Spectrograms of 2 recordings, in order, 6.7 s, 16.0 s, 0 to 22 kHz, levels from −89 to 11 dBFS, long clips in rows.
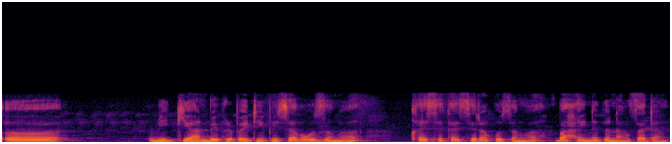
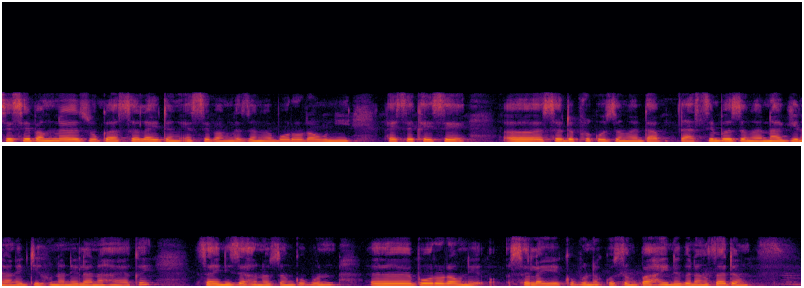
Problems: none marked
